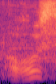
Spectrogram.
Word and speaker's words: Rous: Eh bien il souhaite qu'on l'appelle Roux. Et puis deuxième raison, il y a un autre Roux dans le peloton qui s'écrit R-O-U-S, un autre français. Donc Laurent Roux préfère qu'on ne le confonde pas avec Didier Rousse. Donc ces deux garçons préfèrent qu'on les appelle Rousse et Roux.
